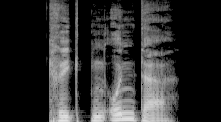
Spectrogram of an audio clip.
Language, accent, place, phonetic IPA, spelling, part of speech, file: German, Germany, Berlin, [ˌkʁiːktn̩ ˈʊntɐ], kriegten unter, verb, De-kriegten unter.ogg
- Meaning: inflection of unterkriegen: 1. first/third-person plural preterite 2. first/third-person plural subjunctive II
